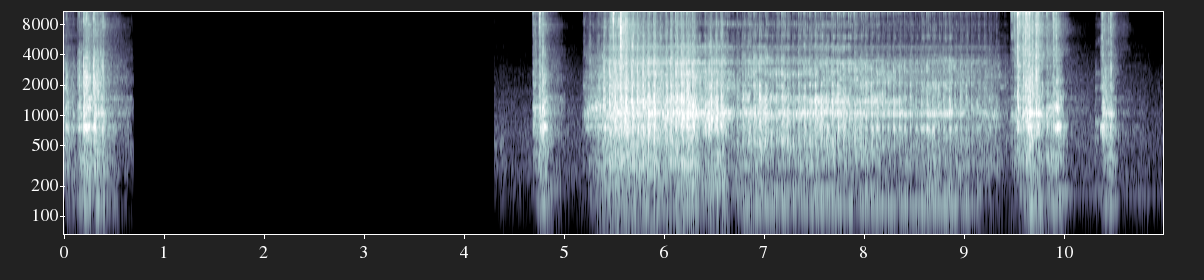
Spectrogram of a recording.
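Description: A Jack JK-T1790 computerized buttonhole sewing machine runs through a stitching cycle: a short burst, a pause of silence, then a sustained rapid mechanical whir of about four seconds, followed by brief trailing bursts.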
